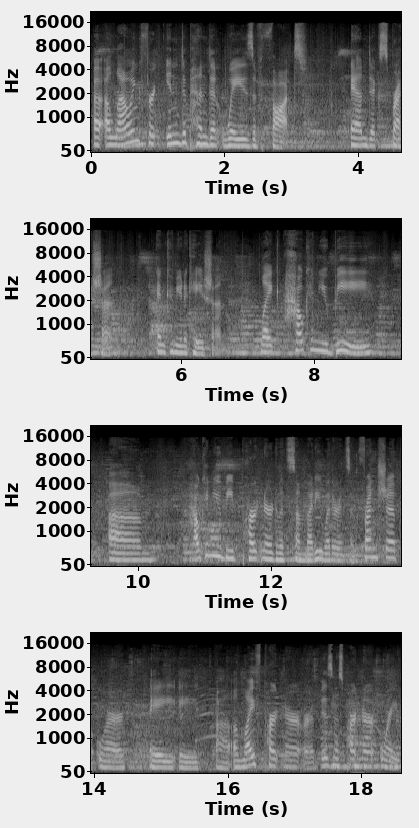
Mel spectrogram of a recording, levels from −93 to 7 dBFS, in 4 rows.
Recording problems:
chatter from many people; loud; throughout; 9 dB below the speech

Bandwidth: 15.5 kHz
